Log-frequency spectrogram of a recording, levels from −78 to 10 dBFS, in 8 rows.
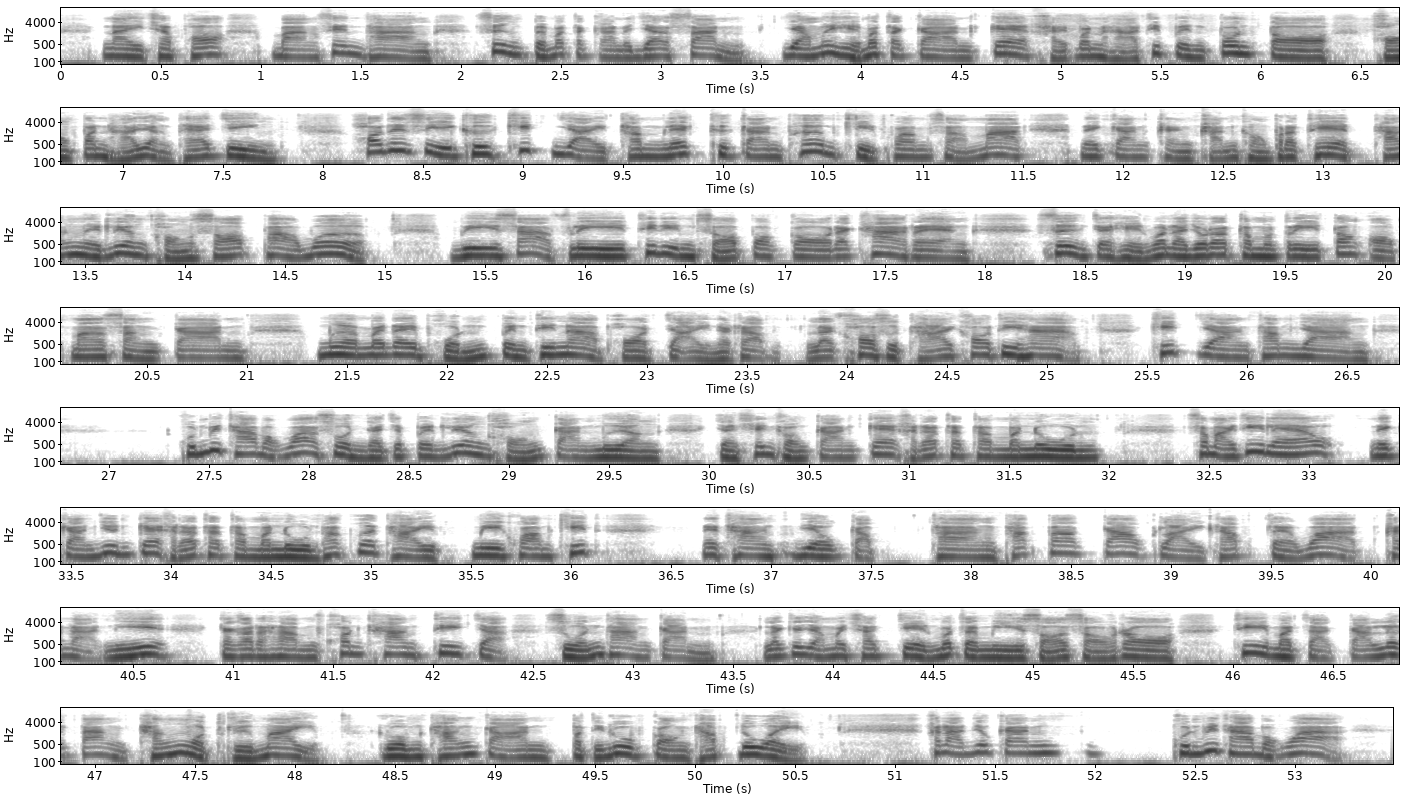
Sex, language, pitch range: male, Thai, 150-195 Hz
